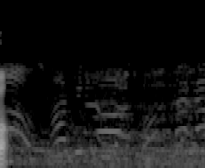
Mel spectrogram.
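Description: A football is kicked with a dull thud on grass.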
